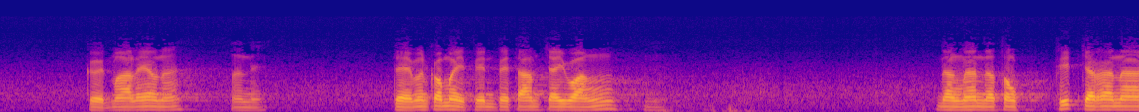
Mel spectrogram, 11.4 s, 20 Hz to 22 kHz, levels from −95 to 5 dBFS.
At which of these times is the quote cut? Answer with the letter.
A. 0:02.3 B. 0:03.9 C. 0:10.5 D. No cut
C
